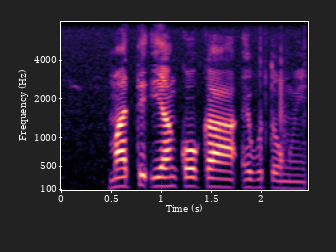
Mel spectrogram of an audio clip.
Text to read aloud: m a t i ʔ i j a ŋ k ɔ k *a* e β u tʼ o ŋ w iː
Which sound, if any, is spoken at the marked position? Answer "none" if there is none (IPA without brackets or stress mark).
a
